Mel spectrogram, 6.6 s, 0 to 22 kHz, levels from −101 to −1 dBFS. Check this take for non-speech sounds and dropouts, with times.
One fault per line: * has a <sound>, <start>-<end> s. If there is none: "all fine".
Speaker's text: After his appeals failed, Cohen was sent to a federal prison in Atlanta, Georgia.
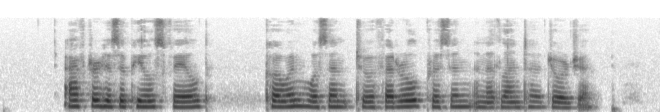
all fine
